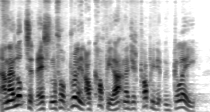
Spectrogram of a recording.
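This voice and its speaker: A man with a Teesside accent speaks in a dark, mellow tone. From northern England, Teesside. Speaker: tech CEO and speaker. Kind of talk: conference talk. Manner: animated.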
